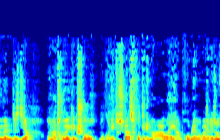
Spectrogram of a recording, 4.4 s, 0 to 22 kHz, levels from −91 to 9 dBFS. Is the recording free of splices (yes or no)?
yes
